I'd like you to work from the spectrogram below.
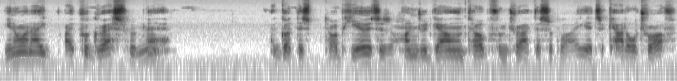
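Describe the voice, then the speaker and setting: A middle-aged man talking casually and reflectively in a vlog, with an earnest, measured, halting delivery. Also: slightly rough. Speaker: cold exposure vlogger. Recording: steady background noise, ambient rumble.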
